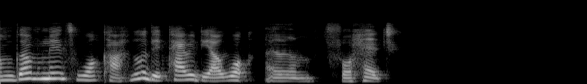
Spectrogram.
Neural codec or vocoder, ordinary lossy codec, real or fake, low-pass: codec, 16 kHz, 1 kbps, FunCodec, trained on Chinese and English, 50 frames a second; none; fake; 7.2 kHz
